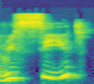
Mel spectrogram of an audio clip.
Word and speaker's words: receipt: Receipt, recipe. Okay.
